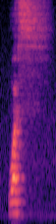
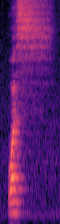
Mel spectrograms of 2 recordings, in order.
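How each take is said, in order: First: The T sound is dropped before the S. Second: The T sound is dropped before the S.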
